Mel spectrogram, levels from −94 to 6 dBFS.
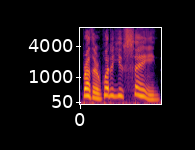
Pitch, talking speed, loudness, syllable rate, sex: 195 Hz, 185 wpm, -19 LUFS, 4.6 syllables/s, male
